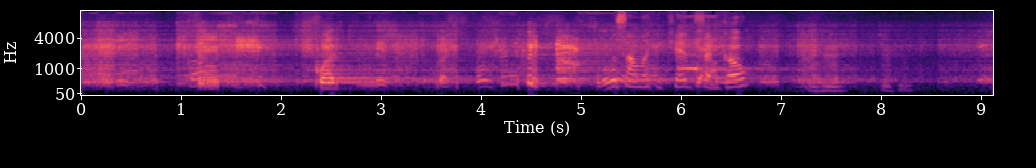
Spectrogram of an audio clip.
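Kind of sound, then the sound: machine, radio static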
